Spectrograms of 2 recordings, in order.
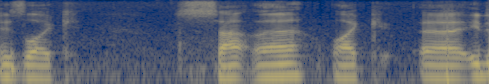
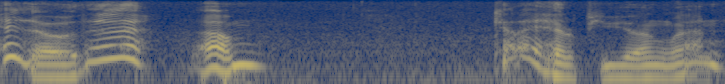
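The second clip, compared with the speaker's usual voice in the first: put-on high, sing-song old woman voice; 8 semitones higher than usual. Narrating a scene, speaker voices the woman who answers the door, elderly woman voice. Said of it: "an elderly woman comes to the door".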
